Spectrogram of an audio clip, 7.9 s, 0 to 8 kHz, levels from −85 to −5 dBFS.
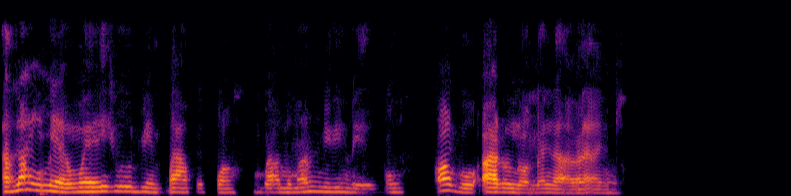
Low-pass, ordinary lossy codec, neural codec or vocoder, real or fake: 7.2 kHz; none; codec, 24 kHz, 1.5 kbps, HILCodec; fake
